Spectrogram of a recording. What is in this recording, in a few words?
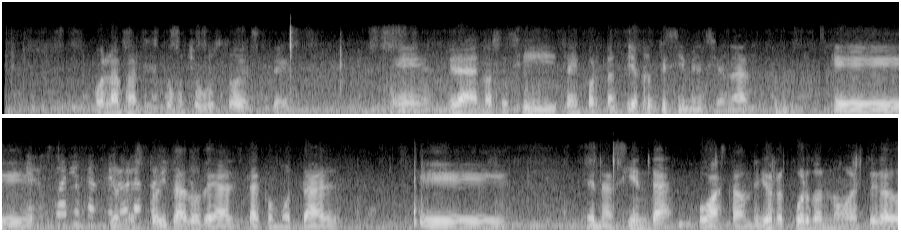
whatsapp ptt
